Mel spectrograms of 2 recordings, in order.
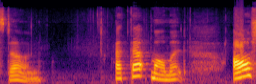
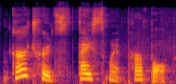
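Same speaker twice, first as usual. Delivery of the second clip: plain reading voice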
